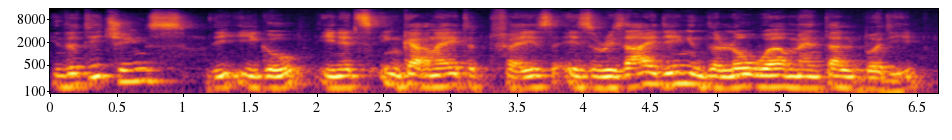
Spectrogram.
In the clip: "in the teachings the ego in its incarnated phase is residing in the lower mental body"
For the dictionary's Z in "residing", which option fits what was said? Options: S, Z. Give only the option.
Z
